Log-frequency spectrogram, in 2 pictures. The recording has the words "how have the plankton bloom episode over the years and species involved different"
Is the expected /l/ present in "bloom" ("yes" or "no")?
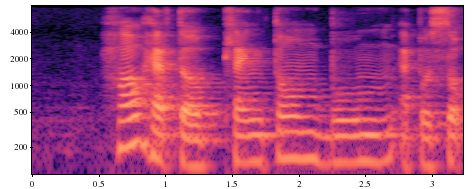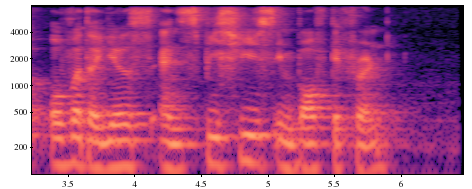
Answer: no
